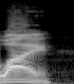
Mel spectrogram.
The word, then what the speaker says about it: Kawhi: said, we need the how do you say his name correctly? – Kyrie? – Kawhi. Oh. Kawhi.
